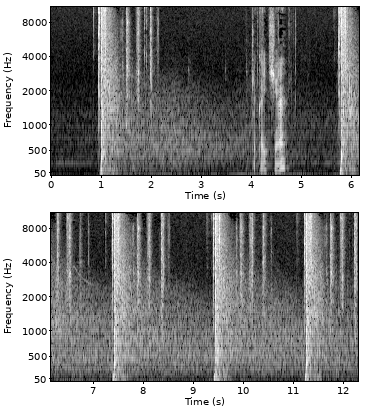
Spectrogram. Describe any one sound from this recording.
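A rifle fires loud single shots that ring out and echo.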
